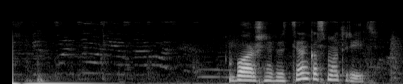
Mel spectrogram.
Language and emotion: Russian, neutral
